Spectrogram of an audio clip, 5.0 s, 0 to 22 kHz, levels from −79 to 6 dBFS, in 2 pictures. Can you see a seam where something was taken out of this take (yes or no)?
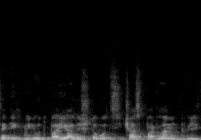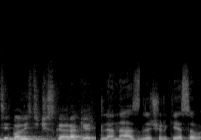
yes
